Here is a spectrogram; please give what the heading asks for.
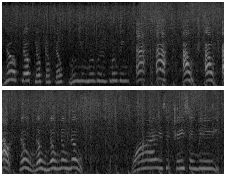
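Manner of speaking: high, loud panicked yelps; panicking gamer. Real, not acted. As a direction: scramble away in a panic. Storm chasing the player.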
